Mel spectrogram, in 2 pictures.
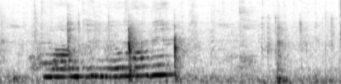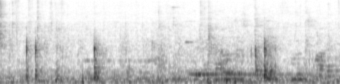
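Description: Dominoes being stood upright one at a time on a wooden tabletop, giving light, scattered clicks. Near the start a voice hums a slowly rising note for about two seconds, and a fainter steady hummed note comes near the end.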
